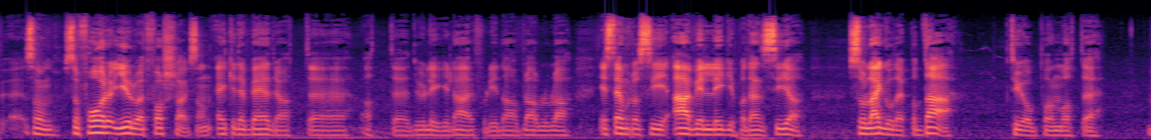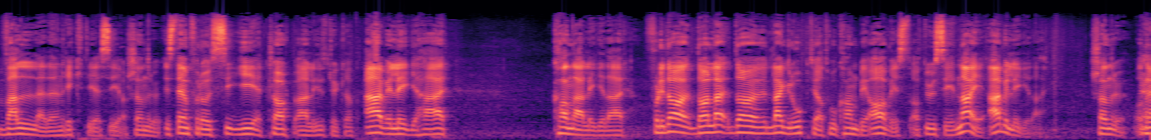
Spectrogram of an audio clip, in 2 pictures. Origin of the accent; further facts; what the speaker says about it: Finnmark, Norway; Jeg var hjemme i Finnmark.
